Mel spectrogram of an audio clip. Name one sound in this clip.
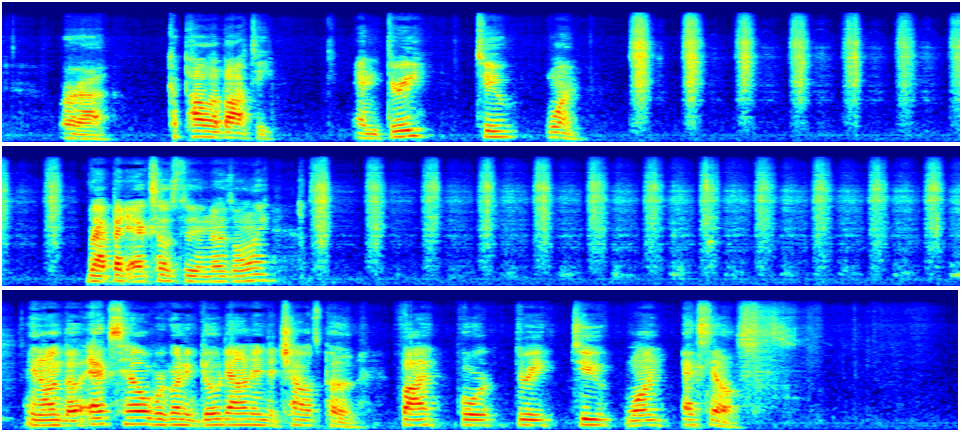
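A man speaks calmly and slowly nearby, giving guidance.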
